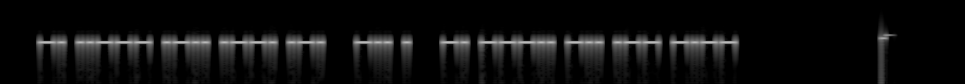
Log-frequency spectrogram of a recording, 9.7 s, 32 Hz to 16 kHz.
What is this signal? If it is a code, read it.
Morse code, heard as a keyed tone, about 25 wpm, 700 Hz. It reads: N2LPR DE N8DWY
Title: USA Callsign DE Callsign - 5 Characters - 25wpm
